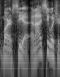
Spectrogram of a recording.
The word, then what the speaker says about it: Marcia: Lucas exwife name again Marcia it's spelled funny but it's Marcia and I see what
